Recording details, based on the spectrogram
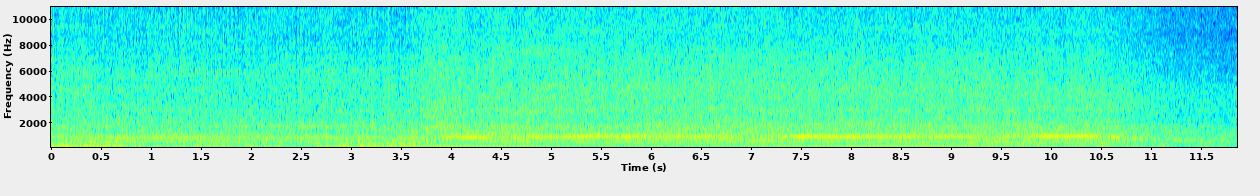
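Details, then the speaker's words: Case 446 "Big Wheel" lawn tractor twin, barn-stored several years, after removing carburetor air-filter screws that fell in and held valves open: fires and holds steady even idle at constant pitch, no misses or knocks; normal running. "Well, my friends, there you have it. Another successful Will It Start? Yep, it did."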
